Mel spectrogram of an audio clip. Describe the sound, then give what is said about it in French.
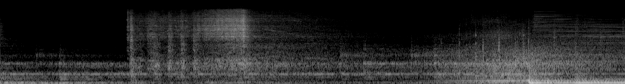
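A car engine cranks and starts, then settles into a steady idle rumble, with a deeper surge near the end. No one speaks. “Ensuite, les deux femmes partent en repérage dans la voiture”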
